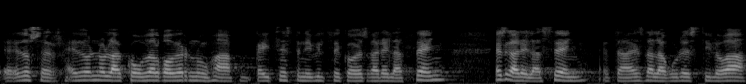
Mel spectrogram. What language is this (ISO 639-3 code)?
eus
